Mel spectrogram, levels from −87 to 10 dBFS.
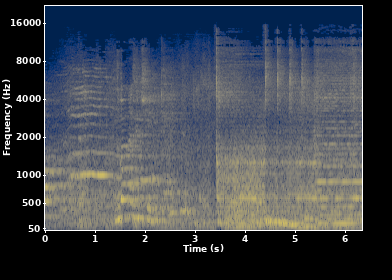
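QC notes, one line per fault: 1.74–1.79 s and 3.28–3.32 s, compressed frames skipped: the audio jumps ahead by roughly 150 ms, then roughly 100 ms, which fits losing about three and then two 46.4 ms frames.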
